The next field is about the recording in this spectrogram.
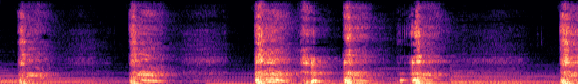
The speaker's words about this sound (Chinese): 紧接着，男人的连续咳嗽声，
